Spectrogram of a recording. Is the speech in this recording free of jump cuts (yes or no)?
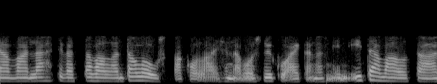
no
